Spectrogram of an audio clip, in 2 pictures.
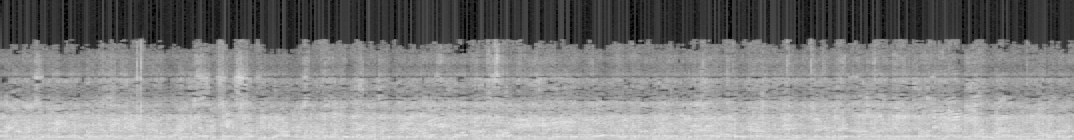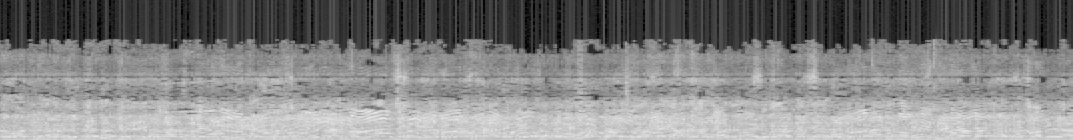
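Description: A large crowd of young men shouts and chatters loudly close by.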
